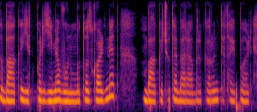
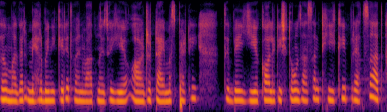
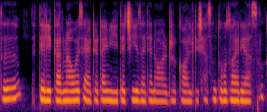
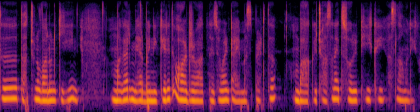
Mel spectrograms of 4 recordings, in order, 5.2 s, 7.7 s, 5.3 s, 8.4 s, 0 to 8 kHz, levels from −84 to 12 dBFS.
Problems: constant background noise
